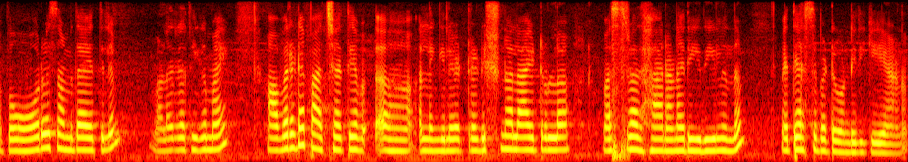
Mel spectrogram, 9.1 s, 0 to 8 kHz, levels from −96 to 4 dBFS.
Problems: none marked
